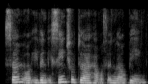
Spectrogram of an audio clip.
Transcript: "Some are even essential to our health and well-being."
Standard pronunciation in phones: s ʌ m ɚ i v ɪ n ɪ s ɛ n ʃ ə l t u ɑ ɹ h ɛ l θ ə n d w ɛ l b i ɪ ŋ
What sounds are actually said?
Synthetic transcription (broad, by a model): s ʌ m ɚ i v ɪ n ɪ s ɛ n ʃ ə l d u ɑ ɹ h ɛ l θ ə n w ɛ l b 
